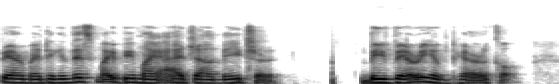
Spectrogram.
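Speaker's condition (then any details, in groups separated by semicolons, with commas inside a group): Cerebral palsy; wheelchair user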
